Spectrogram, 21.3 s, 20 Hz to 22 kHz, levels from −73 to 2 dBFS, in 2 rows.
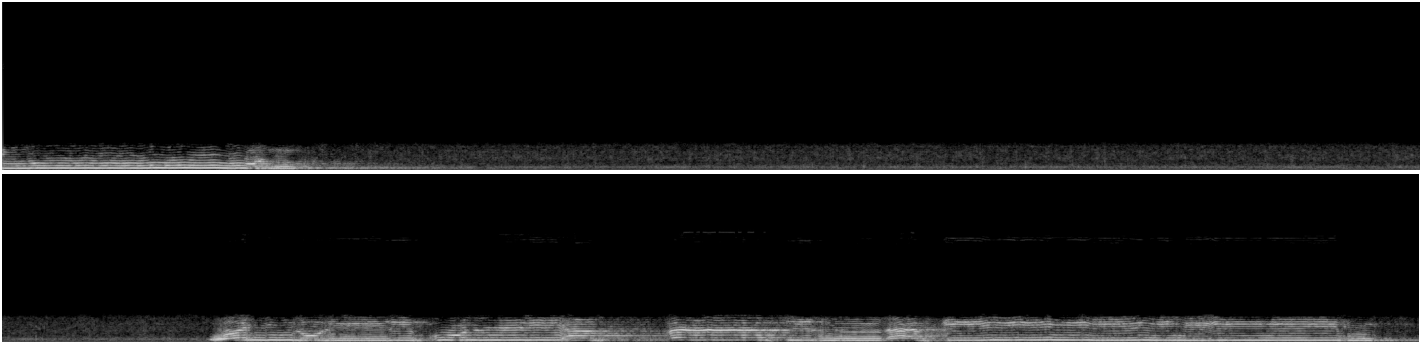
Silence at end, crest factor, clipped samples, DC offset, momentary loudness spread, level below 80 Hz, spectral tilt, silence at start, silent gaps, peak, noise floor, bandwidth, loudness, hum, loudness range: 0 s; 14 dB; under 0.1%; under 0.1%; 8 LU; -60 dBFS; -8 dB/octave; 0 s; none; -6 dBFS; -45 dBFS; 3.7 kHz; -18 LUFS; none; 8 LU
